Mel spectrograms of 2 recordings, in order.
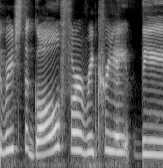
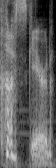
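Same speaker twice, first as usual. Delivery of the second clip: whispered through a giggle; laughing whisper; 3 semitones lower, 6 dB quieter than usual. Real, not acted. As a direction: giggle it under your breath.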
